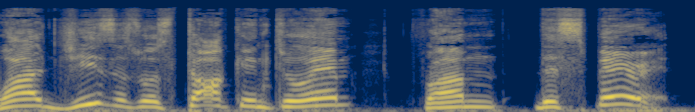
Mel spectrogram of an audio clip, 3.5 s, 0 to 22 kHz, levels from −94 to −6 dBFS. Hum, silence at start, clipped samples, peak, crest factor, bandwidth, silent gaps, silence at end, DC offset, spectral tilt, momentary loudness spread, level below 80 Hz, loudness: none; 0 s; under 0.1%; -8 dBFS; 14 dB; 16.5 kHz; none; 0.05 s; under 0.1%; -4 dB/octave; 5 LU; -44 dBFS; -23 LUFS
